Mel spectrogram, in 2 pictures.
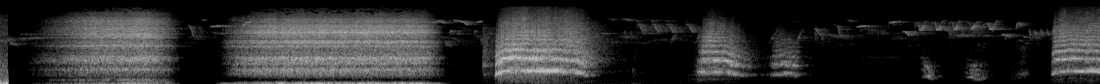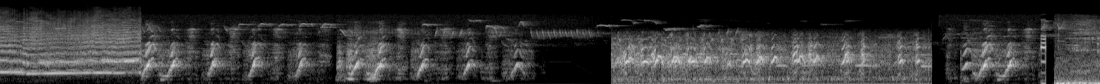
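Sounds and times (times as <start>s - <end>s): pitched animal call: 0.0s - 4.4s
rough animal calls: 0.0s - 4.4s
faint chirps: 0.0s - 4.5s.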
